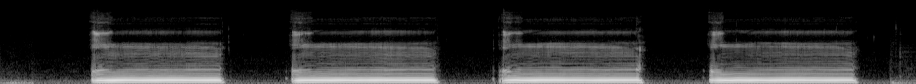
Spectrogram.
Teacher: So sing with the back of the tongue in contact with the soft palate. Back of the tongue to the soft palate. Vibration coming through the nose. Feel a twangy nasal resonance.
